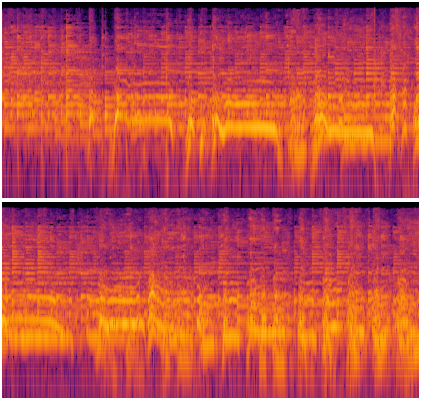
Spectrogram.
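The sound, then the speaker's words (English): Several dogs howl together at night in long, wavering, overlapping tones, broken by sharp barks and yips. The chorus is loud and keeps going the whole time, with no talking. “Swear them dogs are really singing.”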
